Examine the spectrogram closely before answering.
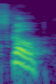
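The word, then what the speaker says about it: Schoop: years jay not j-a-j the other one is scope scope like the uh the mouthwash can you just get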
